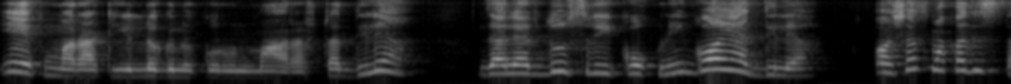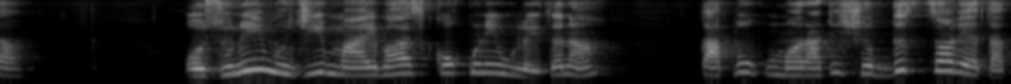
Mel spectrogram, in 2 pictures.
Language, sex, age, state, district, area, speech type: Goan Konkani, female, 60+, Goa, Canacona, rural, spontaneous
